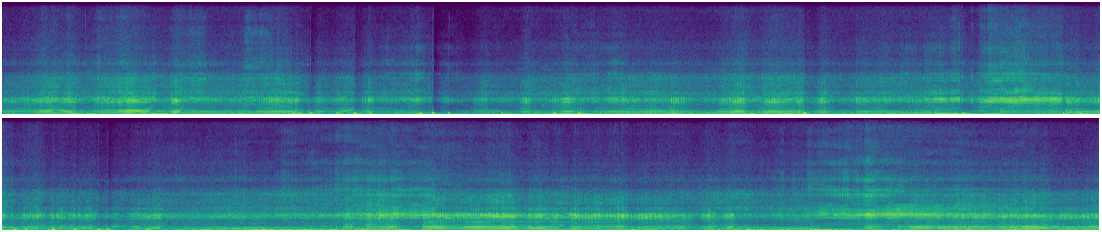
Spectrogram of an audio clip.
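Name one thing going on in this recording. A motorcycle engine revs hard and roars up and down close by.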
